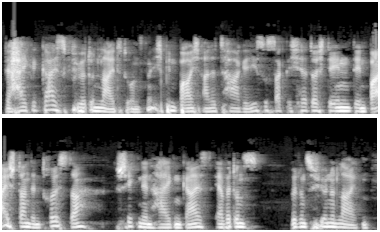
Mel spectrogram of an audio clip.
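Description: Man, sermon, chatty delivery, middle pitch, dull lo-fi sound. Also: normal speed. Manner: conversational, tag questions to congregation. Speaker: preacher.

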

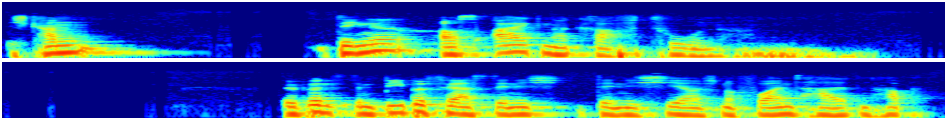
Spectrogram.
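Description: With frequent quick tag questions to keep the congregation engaged, a medium-pitched man delivers a conversational sermon. The sound quality is lo-fi.

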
